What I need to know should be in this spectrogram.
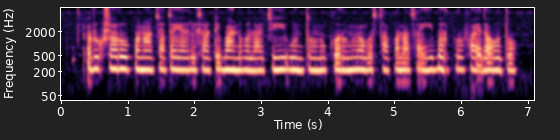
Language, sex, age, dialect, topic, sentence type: Marathi, male, 25-30, Standard Marathi, agriculture, statement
